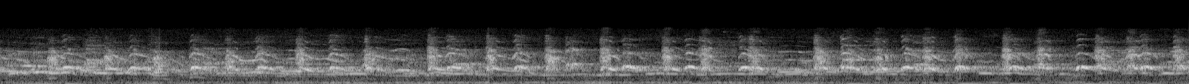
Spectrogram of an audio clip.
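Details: A neighbourhood chorus of dogs singing together across adjoining yards, including three dogs from one home; sustained wavering howls run under a dense stream of quick yips and barks repeated throughout.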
